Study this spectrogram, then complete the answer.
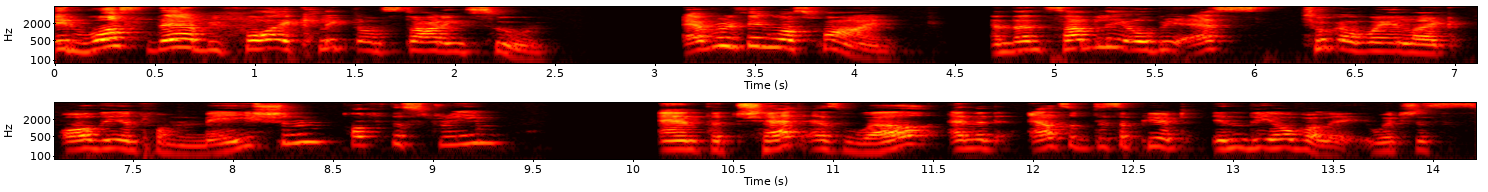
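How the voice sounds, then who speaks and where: The speaker talks at a moderate pace with a German accent. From Germany. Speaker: streamer. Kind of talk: live stream chat while building a model. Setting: live stream. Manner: casual, halting.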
